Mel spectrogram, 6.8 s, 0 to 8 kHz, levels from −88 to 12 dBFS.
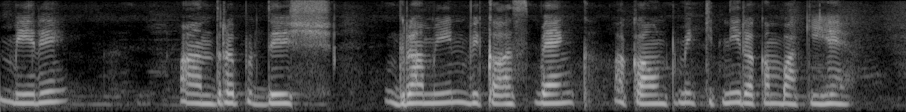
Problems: none marked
